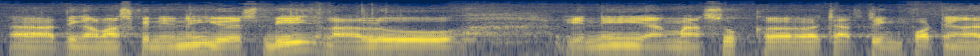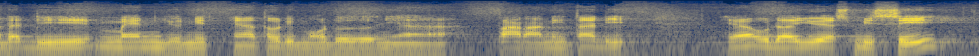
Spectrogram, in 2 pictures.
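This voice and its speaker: A man's voice: low voice, steady tone, moderate pace, a little hiss or hum. An Indonesian man giving a casual, conversational product review, hesitating as he goes and mixing in occasional English words. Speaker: product reviewer from a helmet shop.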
